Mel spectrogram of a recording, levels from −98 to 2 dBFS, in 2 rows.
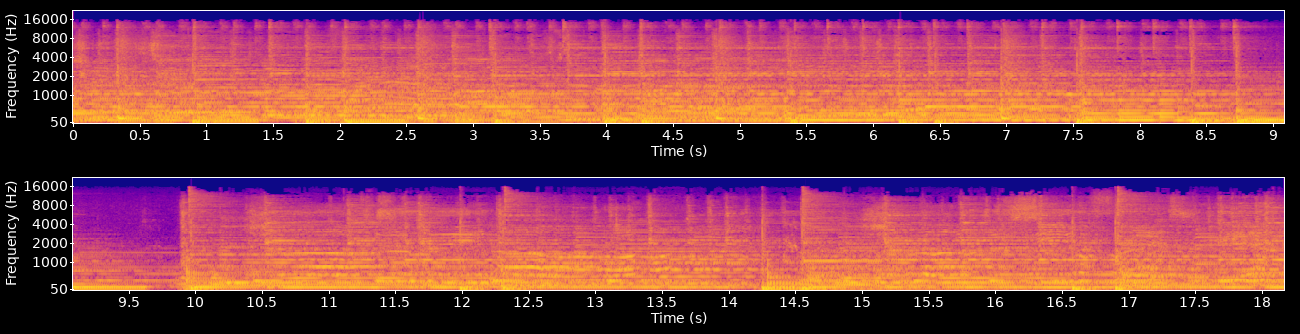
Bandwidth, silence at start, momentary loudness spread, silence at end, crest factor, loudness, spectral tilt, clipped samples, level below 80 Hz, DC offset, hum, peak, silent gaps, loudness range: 16.5 kHz; 0 s; 3 LU; 0 s; 12 dB; -12 LUFS; -5.5 dB/octave; under 0.1%; -22 dBFS; 0.1%; none; 0 dBFS; none; 2 LU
